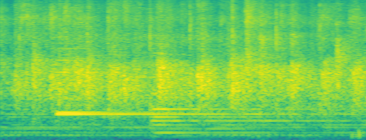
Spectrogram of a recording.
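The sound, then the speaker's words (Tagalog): An audience claps their hands during a church service, a steady, fairly soft wash of applause with sustained tones humming underneath. “Can you clap our hands to God for that?”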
